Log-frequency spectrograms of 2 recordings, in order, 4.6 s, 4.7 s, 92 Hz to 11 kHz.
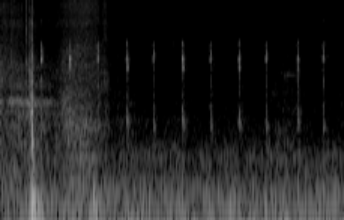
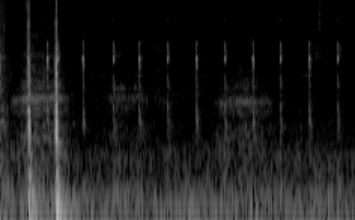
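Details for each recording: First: Chevy Cruze: faint turn-signal indicator ticks spaced unevenly while the lamp blinks normally; irregular clicking, cause unknown, owner wonders about the battery. A separate rattle appears while driving but not at idle. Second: 2014 Chevy Cruze, inside the quiet cabin: turn signal clicks steady and evenly spaced, about three a second. Earlier the indicator clicked unevenly and out of sync with the flashers, and the owner wonders about the battery; normal clicking here.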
